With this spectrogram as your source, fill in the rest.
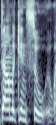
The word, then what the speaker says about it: Ndamukong Suh: Yo, we talked about Ndamukong Suh.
